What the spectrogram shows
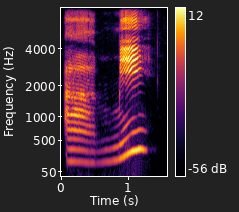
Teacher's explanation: o me é a sílaba tônica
